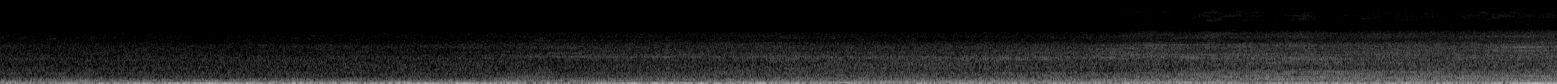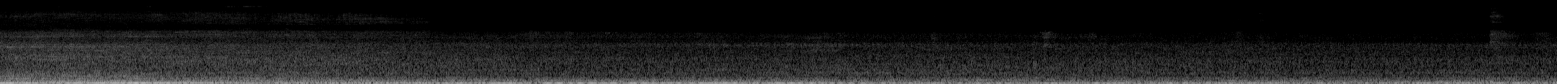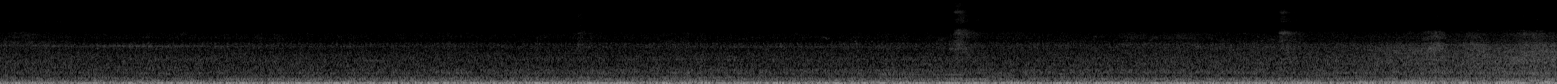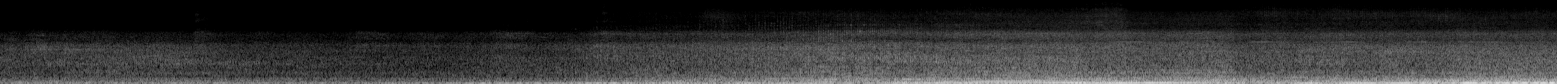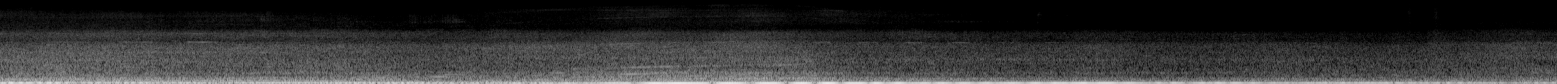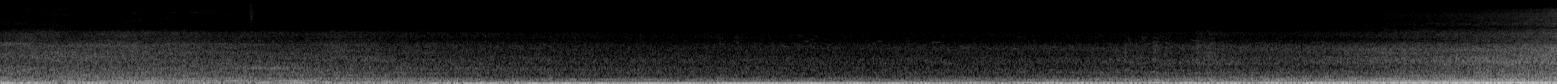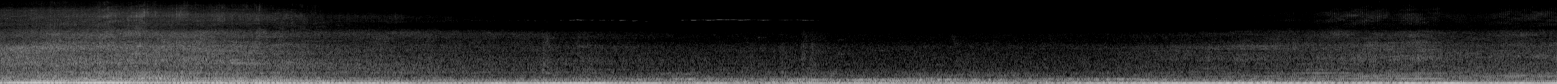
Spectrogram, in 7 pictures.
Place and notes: Zhongshan Bridge, Hualien City - The traffic sounds
Leading to the port, There are a lot of big trucks appear, Sony PCM D50 + Soundman OKM II
Hualian City, Hualien County, Taiwan, 5 November 2013, 14:27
